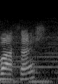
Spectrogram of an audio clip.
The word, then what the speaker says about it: Atesh: Thank you to Alex the G, by the way, for providing me with that beautiful German pronunciation, I should say, of Atesh.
